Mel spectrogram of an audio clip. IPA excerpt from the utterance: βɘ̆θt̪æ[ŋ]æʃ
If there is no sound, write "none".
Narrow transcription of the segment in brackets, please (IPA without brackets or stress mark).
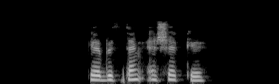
ŋ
